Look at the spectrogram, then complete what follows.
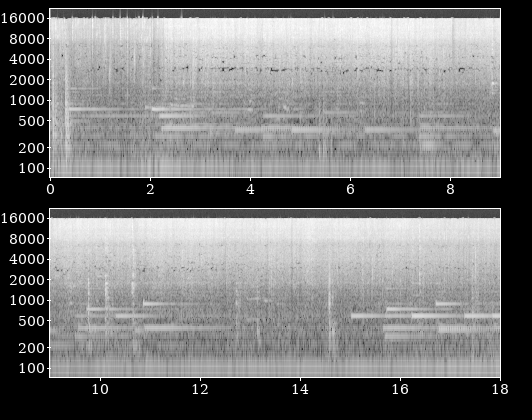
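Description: Stir-fry in a stainless-steel wok: oil sizzling steadily around frying shallots, garlic and cassava leaves, with a metal spatula scraping and clicking against the pan now and then. Soft background music with long held notes plays underneath.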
